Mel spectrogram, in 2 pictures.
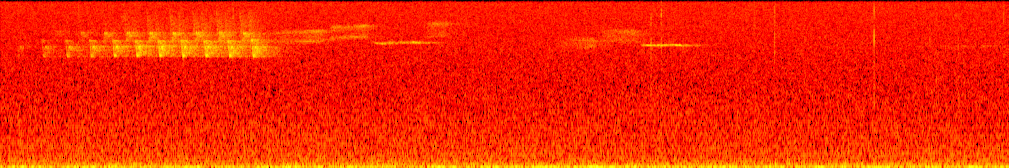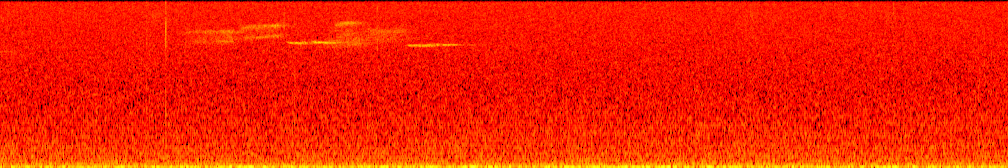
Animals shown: Black-throated Green Warbler (Setophaga virens), Ovenbird (Seiurus aurocapilla)

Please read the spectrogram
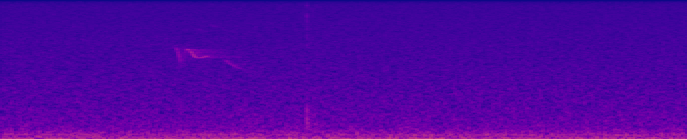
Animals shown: Blue-headed Vireo (Vireo solitarius)

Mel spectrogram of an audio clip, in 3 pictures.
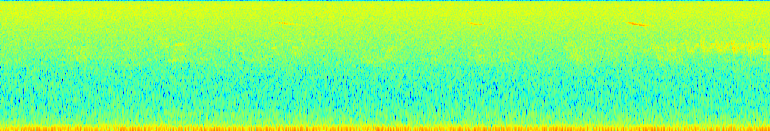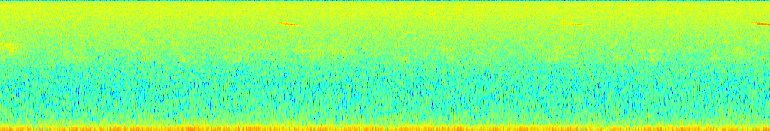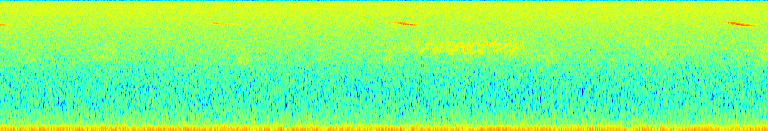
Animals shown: Red-eyed Vireo (Vireo olivaceus), American Goldfinch (Spinus tristis), Hermit Thrush (Catharus guttatus), Ovenbird (Seiurus aurocapilla)

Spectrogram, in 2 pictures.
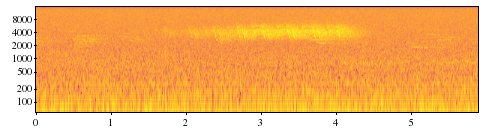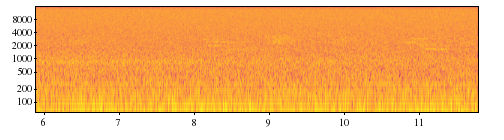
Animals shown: Ovenbird (Seiurus aurocapilla), Wood Thrush (Hylocichla mustelina)

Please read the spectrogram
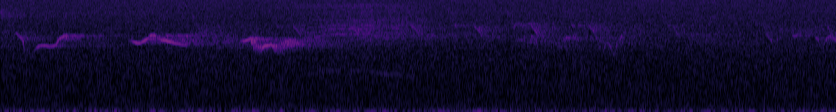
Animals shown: Scarlet Tanager (Piranga olivacea), Red-eyed Vireo (Vireo olivaceus), Ovenbird (Seiurus aurocapilla), White-tailed Deer (Odocoileus virginianus)

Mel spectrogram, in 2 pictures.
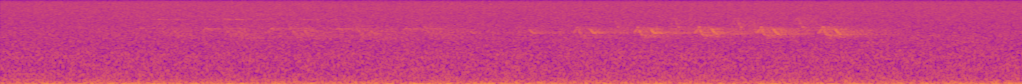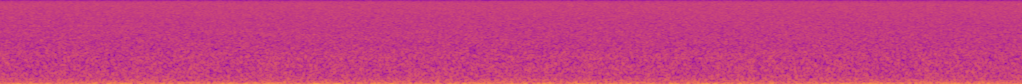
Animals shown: Ovenbird (Seiurus aurocapilla), Blackburnian Warbler (Setophaga fusca)

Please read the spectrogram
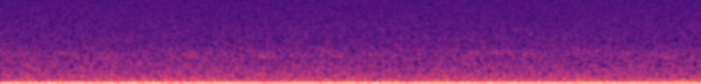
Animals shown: American Crow (Corvus brachyrhynchos)

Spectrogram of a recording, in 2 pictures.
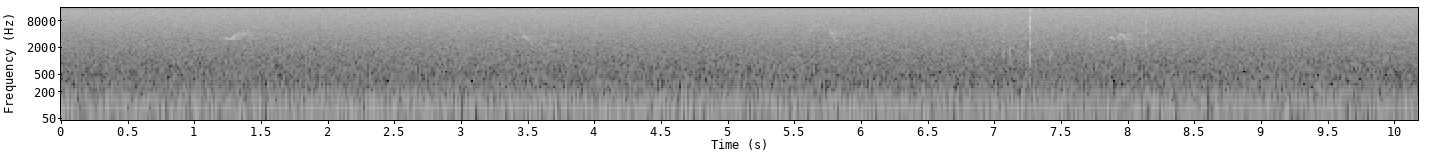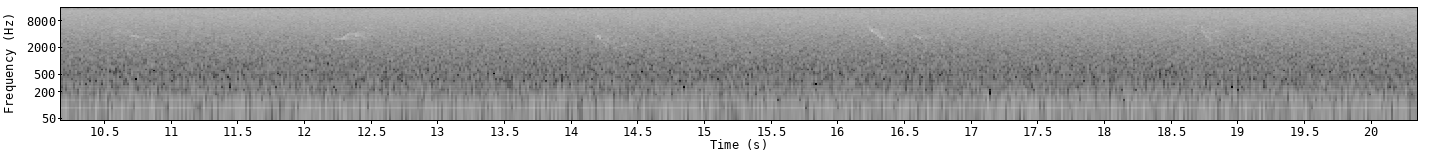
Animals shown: Blue-headed Vireo (Vireo solitarius)

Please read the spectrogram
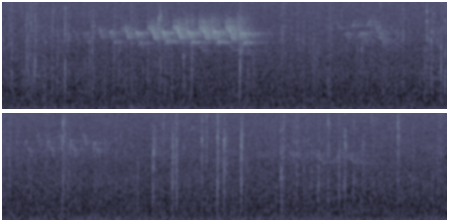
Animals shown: Veery (Catharus fuscescens), Chestnut-sided Warbler (Setophaga pensylvanica), Ovenbird (Seiurus aurocapilla)

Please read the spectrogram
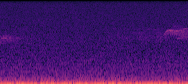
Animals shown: Red-eyed Vireo (Vireo olivaceus), Eastern Wood-Pewee (Contopus virens), Ovenbird (Seiurus aurocapilla)

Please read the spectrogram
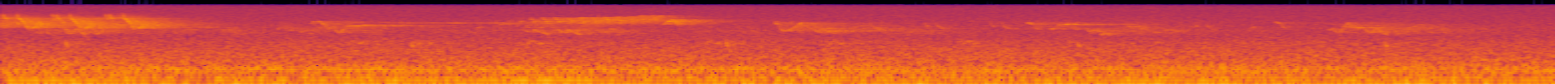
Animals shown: Black-throated Green Warbler (Setophaga virens), Northern Parula (Setophaga americana), Red-eyed Vireo (Vireo olivaceus), Ovenbird (Seiurus aurocapilla)

